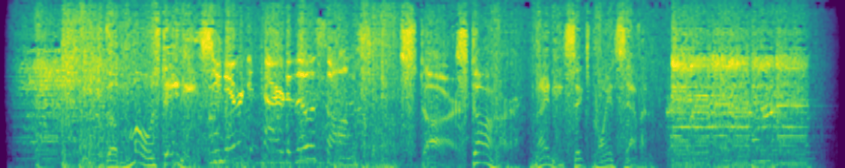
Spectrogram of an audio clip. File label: sweeper; KQMB; 96.7; LEVAN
